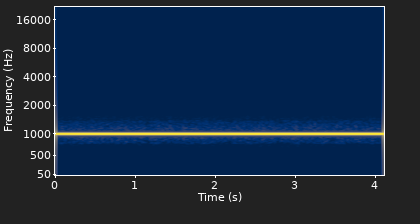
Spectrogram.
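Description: Television test-card tone: a single loud, steady 1 kHz sine tone, held unbroken.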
